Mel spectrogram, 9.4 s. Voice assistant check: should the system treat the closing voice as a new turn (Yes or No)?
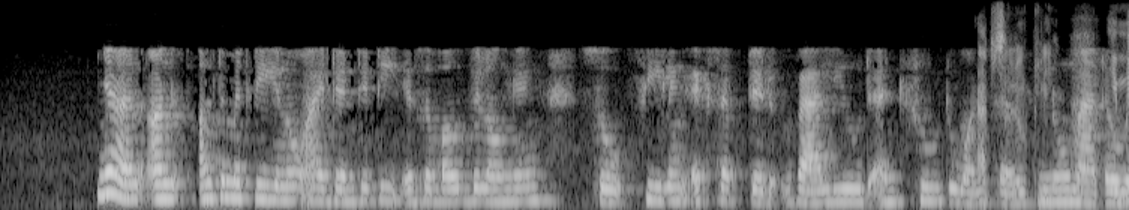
Yes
